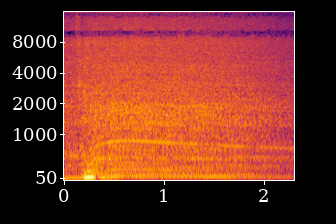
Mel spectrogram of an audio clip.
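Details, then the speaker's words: 2014-2018 Subaru Forester idling with the accessory drive belt removed: steady, even low hum with no whine or screech; noise gone, so the fault lies in a belt-driven pulley or tensioner. "as you can hear the noise has subsided that means it's one of our moving Parts along the accessory Drive controlled by the belt"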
